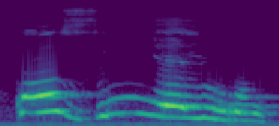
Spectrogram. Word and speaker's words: cozinheiro: Qual é o som mais forte? É o som do nhei, tá? Do nhei.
